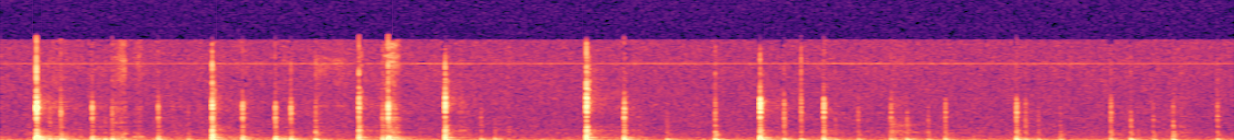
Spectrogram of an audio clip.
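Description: One hand with dark painted fingernails scratches and taps across a large, solid wooden butcher-block tabletop. The result is a quick, uneven run of short, dry knocks and scratches with a low woody thump. Each sound dies away almost instantly over a faint scraping texture.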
